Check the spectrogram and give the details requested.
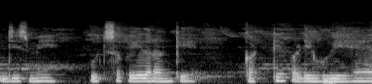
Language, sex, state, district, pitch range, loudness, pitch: Hindi, male, Uttar Pradesh, Shamli, 135-145 Hz, -16 LUFS, 140 Hz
